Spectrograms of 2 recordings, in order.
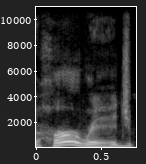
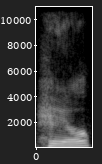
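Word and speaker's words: Herr: ridge, but you know, hair. I I know some people with that last name. That's a Lancaster County name, and some families pronounce it her, and I like Sarah's pronunciation of it, hair.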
